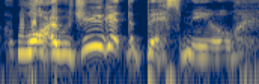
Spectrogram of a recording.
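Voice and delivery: big, booming, loud half-orc voice. Narrating a tabletop scene, the half-orc Chanlarg taunts the players: booming Chanlarg voice. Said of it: "laughs in a booming voice".

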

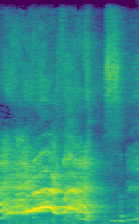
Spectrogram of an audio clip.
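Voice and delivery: sobbing, very high-pitched and very loud. Speaker retells being kicked off a horse at camp: retelling own sobbing. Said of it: "I'm sobbing".

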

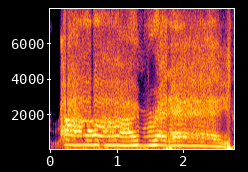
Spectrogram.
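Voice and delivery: very high whisper-shout, drawn-out I'm. Answering the rallying call to the podcast crew, whisper-shout. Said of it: "whisper that but also shout it".

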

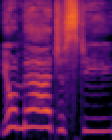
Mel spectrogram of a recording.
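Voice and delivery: very high, loud, fawning sweet-talking voice. Retelling how Alice flatters the angry queen: imitating Alice sucking up. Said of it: "seeing Alice kiss ass".

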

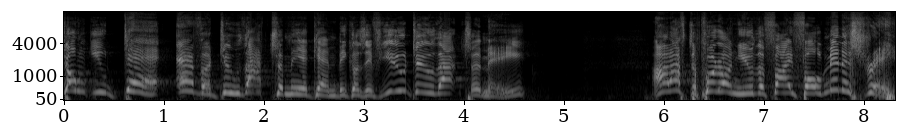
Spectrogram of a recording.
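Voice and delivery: firm, commanding voice full of authority. Retelling confronting a man who threw his bike, retelling in an authoritative voice. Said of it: "there was authority in my voice".

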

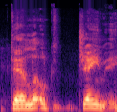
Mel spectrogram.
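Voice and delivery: usual speaking voice

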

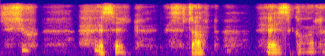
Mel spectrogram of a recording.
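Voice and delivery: frightened, scared, teary, tearful voice. Narrator voices a woman looking up at the one tending her wound, scared, tearful voice. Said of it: "She looks up with scared, tear-filled eyes".

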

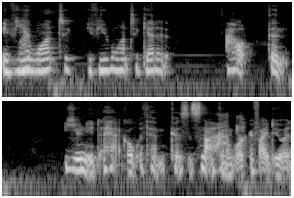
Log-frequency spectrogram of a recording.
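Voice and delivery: quiet whisper in character. Urging a companion to haggle with the salesman: whispering in character. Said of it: "I said I was whispering".

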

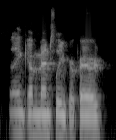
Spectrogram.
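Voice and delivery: very quiet, flat, listless, unthrilled voice. A co-host answering if he's ready to get back on the grind, unenthusiastic. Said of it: "way to sound thrilled".

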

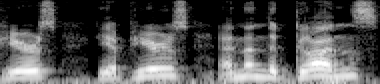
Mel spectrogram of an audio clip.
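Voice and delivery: high, loud, shocked, excited outburst.

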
